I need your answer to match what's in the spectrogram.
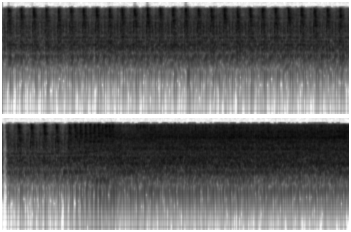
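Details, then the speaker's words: Scrapyard generator revival, choke on, unloaded: pulses about four a second as it catches, then settles into a smooth, quiet, even hum with no knocks; normal generator idle. "oh yeah oh it's nice and quiet"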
